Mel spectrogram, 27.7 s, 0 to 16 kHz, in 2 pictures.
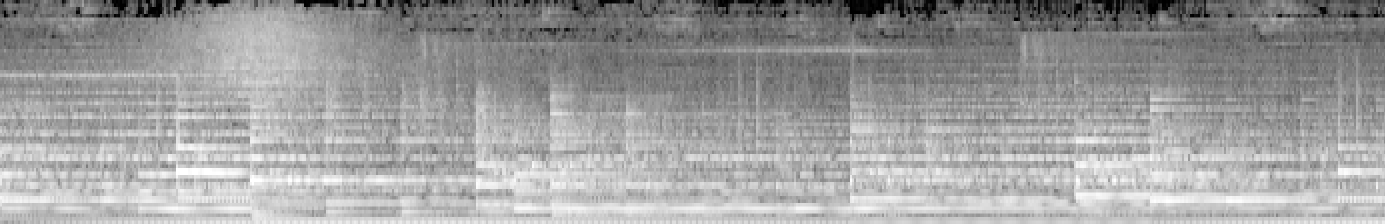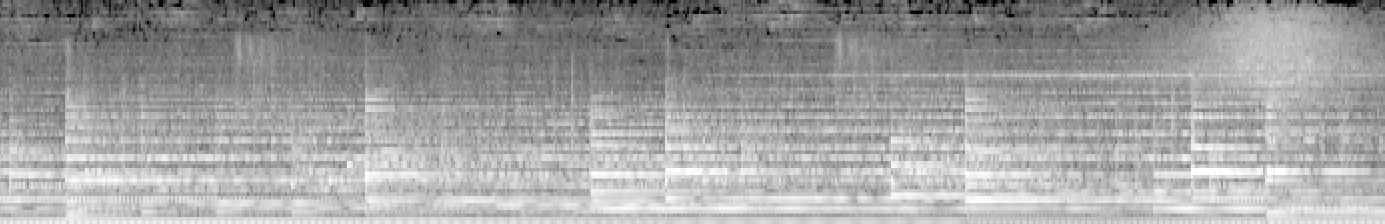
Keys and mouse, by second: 0.4-2.6 middle drag, 4.9 Tab, 8.0-10.6 drag, 9.5 KP_Divide, 10.6 Tab, 13.5 s, 15.8 a, 17.7 KP_1.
